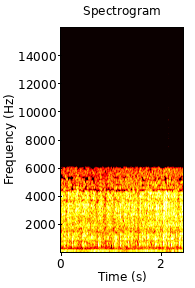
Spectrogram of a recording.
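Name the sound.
car engine running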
